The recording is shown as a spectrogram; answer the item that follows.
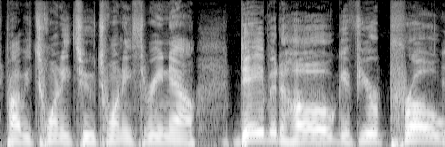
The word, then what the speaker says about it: Hogg: Is it Hogue or Hogg? I think it's spelled H-O-A-G, but I think it's pronounced Hogue. No, it's H-O-G-G, isn't it? Yeah, but I think it's pronounced Hogue. Oh, okay. Like hoagie without the E on the end.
